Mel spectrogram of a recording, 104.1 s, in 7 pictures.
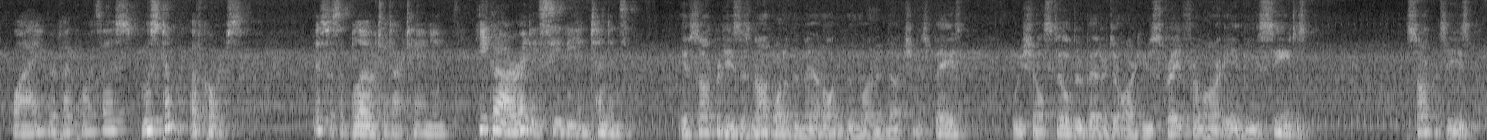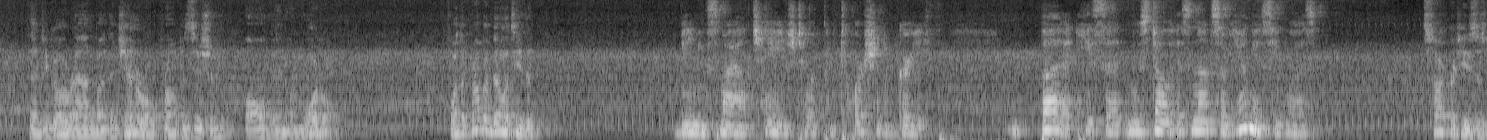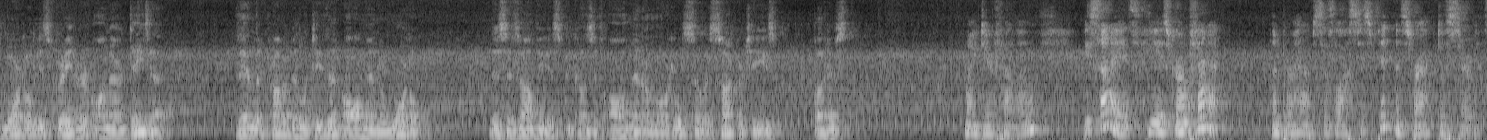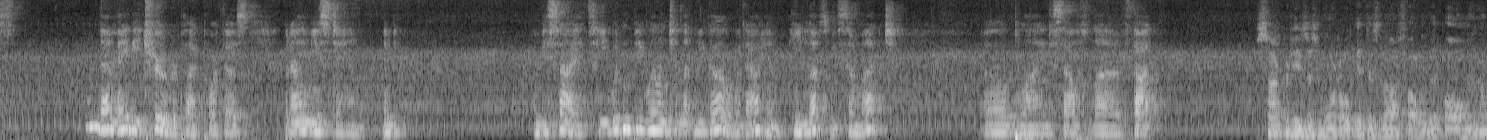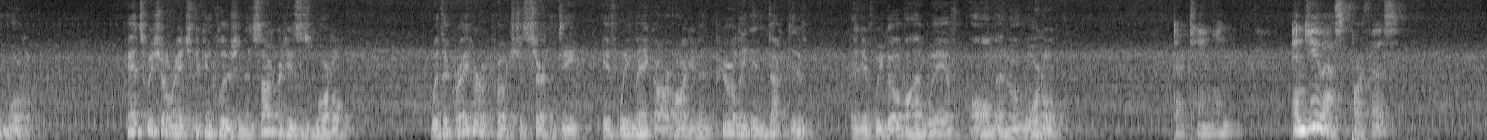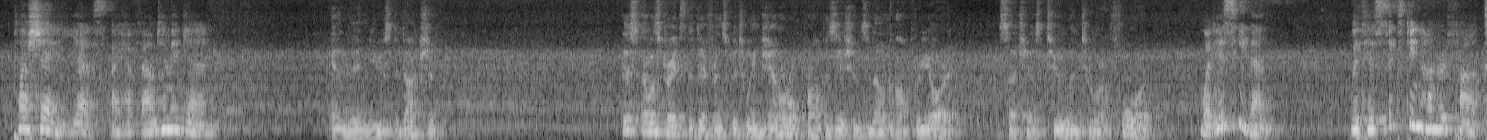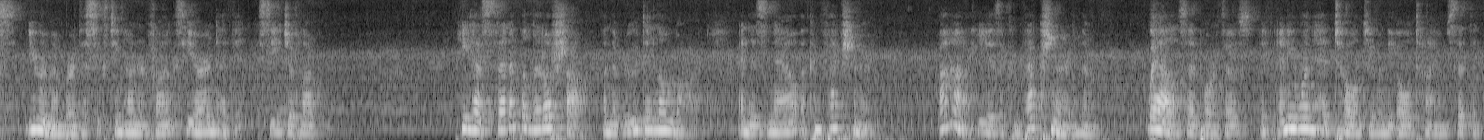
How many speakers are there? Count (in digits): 2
